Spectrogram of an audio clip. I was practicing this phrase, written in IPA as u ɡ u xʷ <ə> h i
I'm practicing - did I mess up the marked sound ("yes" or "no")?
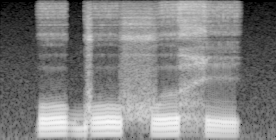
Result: yes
